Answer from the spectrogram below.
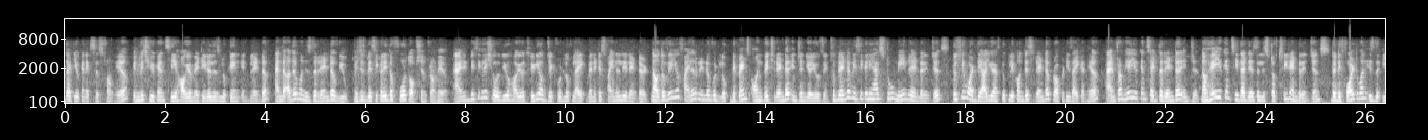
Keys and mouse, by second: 19.9 click, 21.6-26.4 drag.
